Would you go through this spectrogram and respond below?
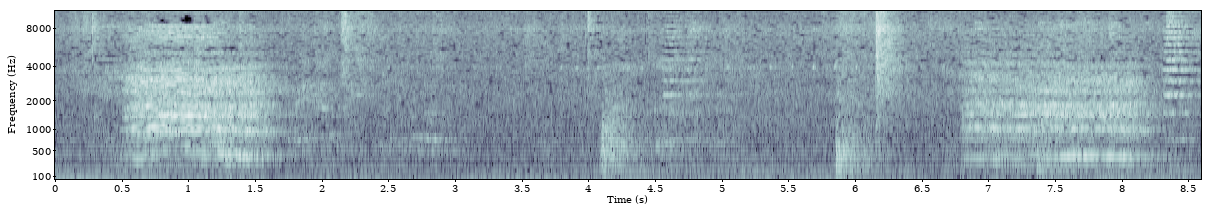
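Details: A Jafarabadi buffalo, nine months pregnant, on a dairy farm in India gives two long, deep, harmonic moos, one at the start and one near the end. Dull thumps and knocks are heard between them.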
